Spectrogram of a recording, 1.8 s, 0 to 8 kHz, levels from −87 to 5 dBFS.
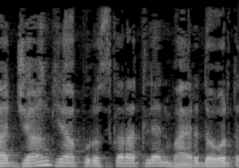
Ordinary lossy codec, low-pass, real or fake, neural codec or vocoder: none; none; real; none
